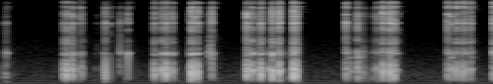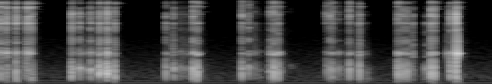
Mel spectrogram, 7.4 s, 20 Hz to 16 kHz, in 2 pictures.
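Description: The tip of a stainless steel ear pick scratches and taps the steel mesh and ring of a small, hollow metal-mesh mini microphone head. Short bursts of bright, scratchy clicking and rasping come in quick clusters, with a faint metallic tone near 1.5 kHz. Each burst stops almost at once with very little ring.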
